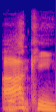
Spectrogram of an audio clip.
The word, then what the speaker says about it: Hakeem: he was Hakeem right Aki iak he was Aki Minh and you know the H is silent so he probably said Hakeem but nobody really heard no just a lot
